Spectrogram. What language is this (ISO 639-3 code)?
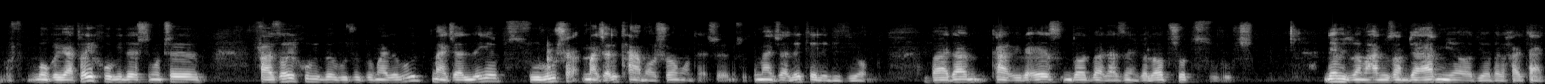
fas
